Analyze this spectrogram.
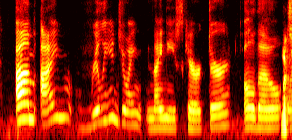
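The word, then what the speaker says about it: Nynaeve: Um, I'm really enjoying Naive's character. Although, what's her name? Catherine, we talked about how do you pronounce her? Nave.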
